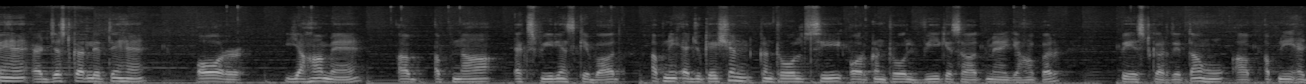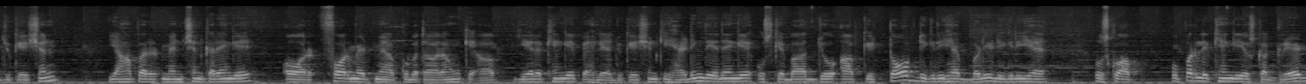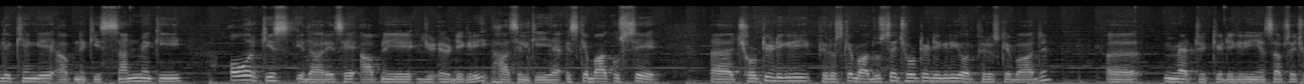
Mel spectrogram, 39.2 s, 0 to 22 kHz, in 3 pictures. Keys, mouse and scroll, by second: 3.0 click, 3.7 click, 5.4 click, 6.0 scroll down 1, 6.3 ctrl+a, 8.1 ctrl+c, 9.2 click, 11.1 click, 12.3 ctrl+a, 12.9 ctrl+v, 21.8-28.0 drag, 38.1-39.1 drag.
